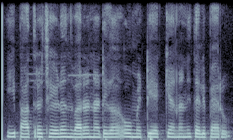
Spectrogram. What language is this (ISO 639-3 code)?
tel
